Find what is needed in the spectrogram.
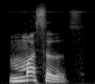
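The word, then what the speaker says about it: muscles: यहां पर सी साइलेंट ऐसे ही सीन सी साइलेंट डिसाइपल चेले को बोलते हैं शीशे को और मसल्स यानी कि मांसपेशियां इन वर्ड्स के अंदर आपने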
